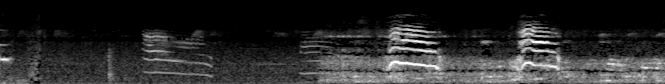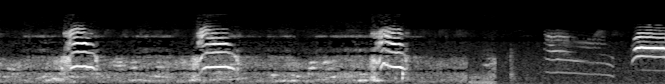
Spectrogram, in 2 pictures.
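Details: Night-time mating calls from a domestic cat: a run of short, sharp meows, some falling, some rising then dropping, heard over a steady broad background hum through the middle section.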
